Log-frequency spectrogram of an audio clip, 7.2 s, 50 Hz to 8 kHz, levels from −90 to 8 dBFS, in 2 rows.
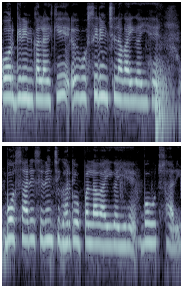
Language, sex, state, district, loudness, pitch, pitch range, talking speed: Hindi, female, Bihar, West Champaran, -18 LUFS, 240 Hz, 225-260 Hz, 165 wpm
